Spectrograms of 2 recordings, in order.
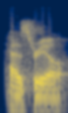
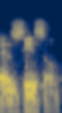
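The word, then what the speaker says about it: Asriel: Azriel. – For some reason I always want to say Azizel, but that's a different character and a different thing.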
